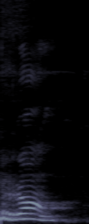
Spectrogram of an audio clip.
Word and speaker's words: wrong: Then wrong, here W is silent.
